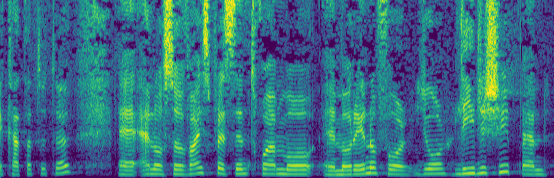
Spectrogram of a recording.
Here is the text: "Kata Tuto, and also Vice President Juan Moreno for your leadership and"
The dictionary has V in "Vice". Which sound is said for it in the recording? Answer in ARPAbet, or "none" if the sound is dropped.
V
